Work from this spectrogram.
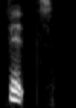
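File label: "fits", US English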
